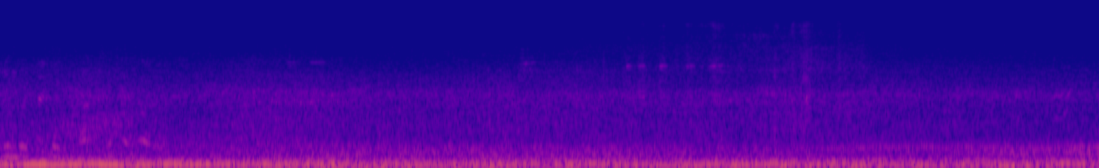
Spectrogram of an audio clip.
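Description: A steady, low engine drone holding one even pitch, over a haze of outdoor background noise and voices.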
